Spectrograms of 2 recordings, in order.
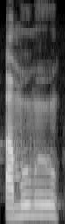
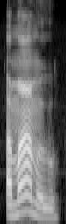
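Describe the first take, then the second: First: The middle syllable is said as 'mu'. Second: The middle syllable is said as 'ma'. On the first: The speaker calls it right. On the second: The speaker calls it wrong.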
